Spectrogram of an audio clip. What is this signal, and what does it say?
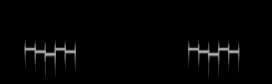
Five-tone selective call (CCIR), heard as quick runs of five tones, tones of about 100 ms. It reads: 08608 08608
